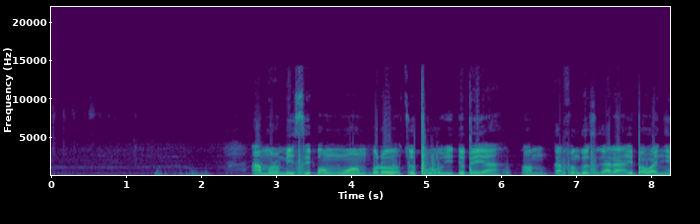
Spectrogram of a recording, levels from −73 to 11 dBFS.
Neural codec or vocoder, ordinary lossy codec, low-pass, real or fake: none; MP3, 96 kbps; 14.4 kHz; real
